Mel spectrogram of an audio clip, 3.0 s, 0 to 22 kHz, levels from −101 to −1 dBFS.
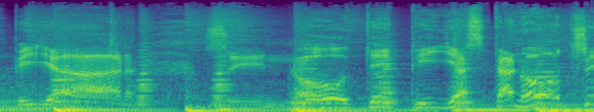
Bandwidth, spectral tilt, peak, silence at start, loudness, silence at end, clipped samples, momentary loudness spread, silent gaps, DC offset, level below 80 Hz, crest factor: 18 kHz; -3.5 dB/octave; -2 dBFS; 0 s; -16 LUFS; 0 s; under 0.1%; 6 LU; none; under 0.1%; -20 dBFS; 14 dB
